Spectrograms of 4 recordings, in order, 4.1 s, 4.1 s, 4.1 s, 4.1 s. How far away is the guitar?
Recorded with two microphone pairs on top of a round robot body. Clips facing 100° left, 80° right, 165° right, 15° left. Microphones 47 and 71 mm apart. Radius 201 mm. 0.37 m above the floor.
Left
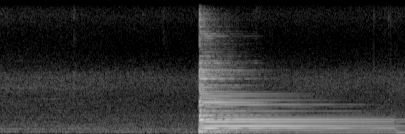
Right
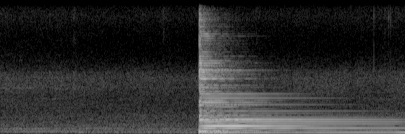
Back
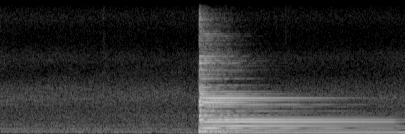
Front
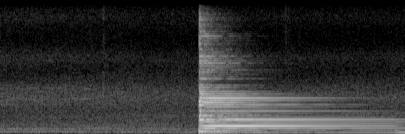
About 1.0 m.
